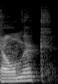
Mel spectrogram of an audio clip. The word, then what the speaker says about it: Kelenic: believe it's jared kellnick i think there's not a third syllable when you're pronouncing kellnik yes i believe that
